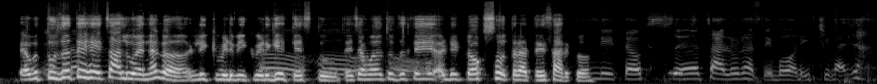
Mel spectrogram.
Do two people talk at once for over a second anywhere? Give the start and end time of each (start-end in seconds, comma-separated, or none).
2.6-4.3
